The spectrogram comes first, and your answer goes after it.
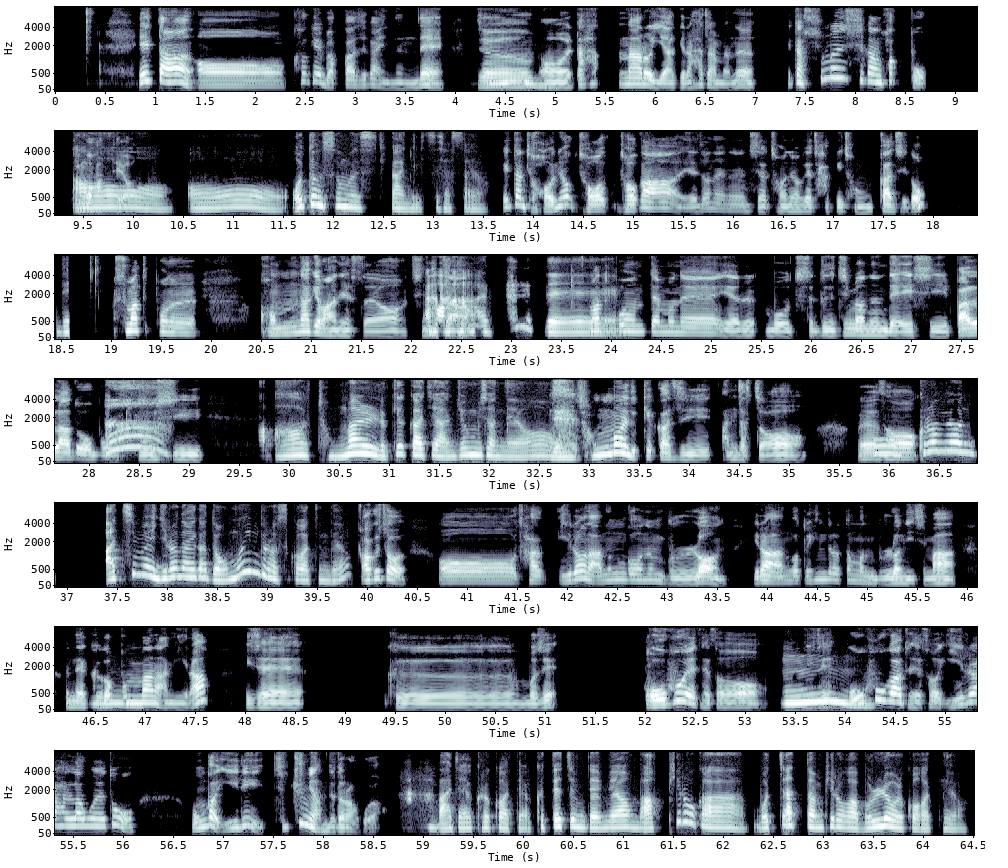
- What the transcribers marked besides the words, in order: lip smack; other background noise; lip smack; laugh; gasp
- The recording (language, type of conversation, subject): Korean, podcast, 칼퇴근을 지키려면 어떤 습관이 필요할까요?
